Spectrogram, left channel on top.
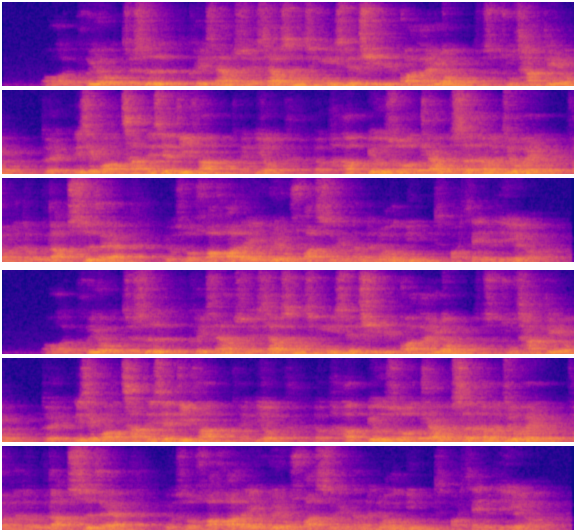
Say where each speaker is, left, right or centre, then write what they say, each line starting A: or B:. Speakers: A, on the left; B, on the left.
A: 哦，会有就是可以向学校申请一些体育馆来用，就是租场地用。
B: 临时用吗？
A: 对，一些广场、一些地方可以有有，好，比如说跳舞社，他们就会有专门的舞蹈室这样。比如说画画的也会有画室给他们用印。
B: 哇，好好先进哦，
A: 对，是。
